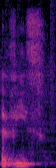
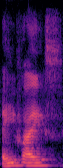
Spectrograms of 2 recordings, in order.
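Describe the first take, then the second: First: The name is said with Portuguese sounds. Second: The name is said with English sounds. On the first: "if you said it like it's in Portuguese" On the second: "it sounds like it's a vice"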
